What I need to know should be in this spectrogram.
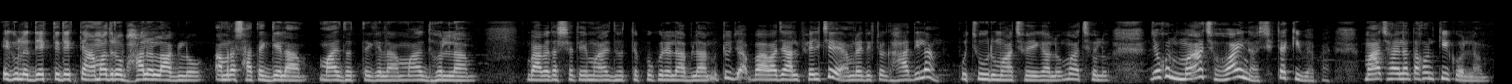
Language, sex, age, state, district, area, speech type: Bengali, female, 45-60, West Bengal, Dakshin Dinajpur, urban, spontaneous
